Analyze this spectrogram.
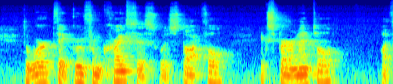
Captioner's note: none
